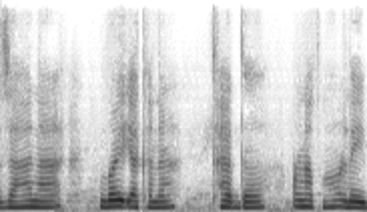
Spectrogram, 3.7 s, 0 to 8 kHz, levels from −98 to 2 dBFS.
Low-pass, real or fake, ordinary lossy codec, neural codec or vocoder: none; fake; none; codec, 16 kHz, 1 kbps, X-Codec, HuBERT features, trained on balanced general audio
